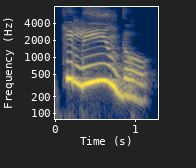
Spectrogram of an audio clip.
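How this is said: It is read full of emotion. The speaker calls it right. "eu tenho que carregar de emoção"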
